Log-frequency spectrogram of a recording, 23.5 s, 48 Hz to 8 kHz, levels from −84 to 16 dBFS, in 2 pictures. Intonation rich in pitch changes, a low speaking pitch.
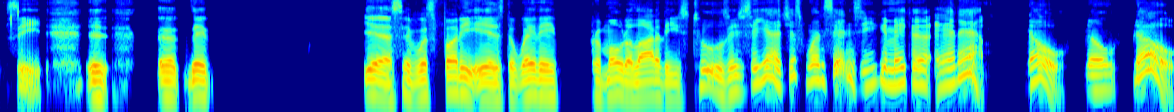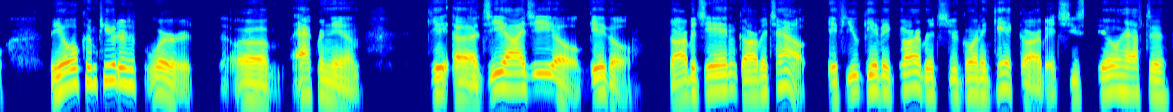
Yes: wide, 6.9 semitones; low, 125 Hz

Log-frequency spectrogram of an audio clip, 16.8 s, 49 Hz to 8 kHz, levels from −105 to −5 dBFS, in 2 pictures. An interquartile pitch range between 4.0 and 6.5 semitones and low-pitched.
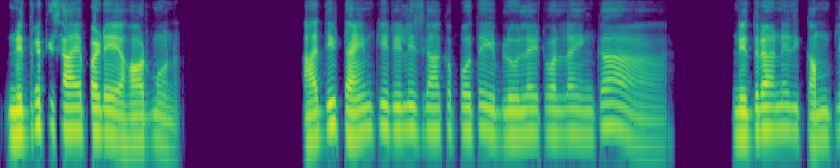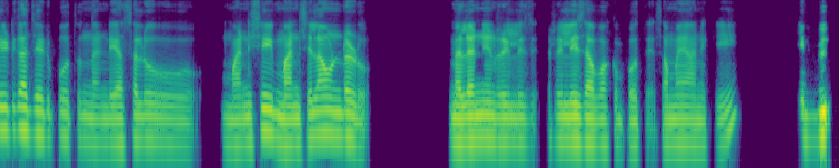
Yes: average, 4.8 semitones; low, 130 Hz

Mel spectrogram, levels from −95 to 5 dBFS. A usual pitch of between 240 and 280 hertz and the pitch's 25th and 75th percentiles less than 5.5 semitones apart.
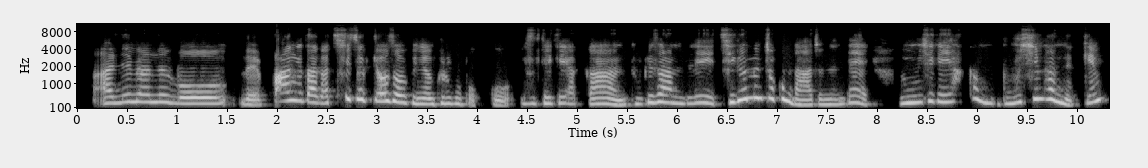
Yes: very high, 250 Hz; average, 5.1 semitones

